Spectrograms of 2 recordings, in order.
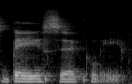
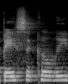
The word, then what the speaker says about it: basically: It's a little simpler to understand, but in basically, we spell it with that extra vowel letter, but we don't use a vowel sound there. It's just 3 syllables, basically.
